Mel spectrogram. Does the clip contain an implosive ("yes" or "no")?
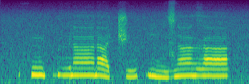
yes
